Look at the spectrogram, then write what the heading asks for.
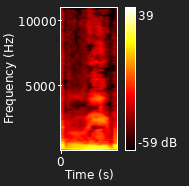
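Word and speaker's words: read: ये यहाँ पे मैंने रीड बोला क्योंकि ये बेस फॉर्म में था, तो जब हम इसको पैसिव में करने जाएंगे तो यहाँ पे हमारा स्पेलिंग तो वही रहेगा, पर वहां पे हमें पास्ट पार्टिसिपल फॉर्म ही यूज करना है, तो उसको मैं रेड ऐसे प्रोनाउंस करूंगा, तो मेरा सेंटेंस बन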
